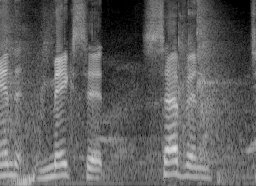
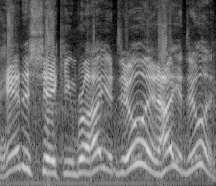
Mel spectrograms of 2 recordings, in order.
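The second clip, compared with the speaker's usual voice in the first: much higher, louder cheery hello; hyped greeting; 7 semitones higher, 4 dB louder than usual. Real, not acted. Commentator greeting the winner for an interview, hyped. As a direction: pump up the player.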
